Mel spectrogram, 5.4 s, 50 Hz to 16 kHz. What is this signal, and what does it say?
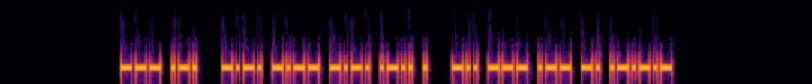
Morse code, heard as a keyed tone, about 50 wpm, 700 Hz. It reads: OR CYCLE DOWN.
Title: Sentences from Top 900 Words 50wpm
